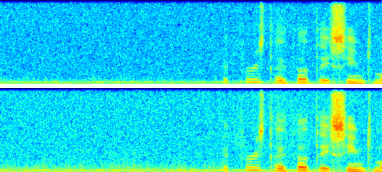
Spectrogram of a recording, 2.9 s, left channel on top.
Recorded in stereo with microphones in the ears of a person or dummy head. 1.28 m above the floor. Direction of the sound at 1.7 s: 15° right (ahead or behind).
